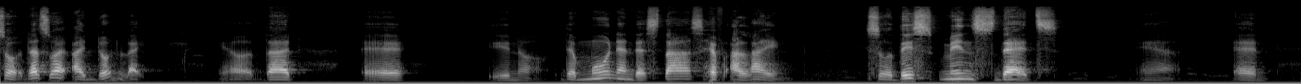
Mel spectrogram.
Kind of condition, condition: setting, large echoing room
